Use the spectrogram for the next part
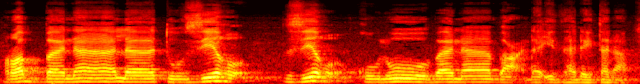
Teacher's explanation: Tuzi' tu dah jadi huruf ain, sedangkan dia bukan huruf ain, huruf gha.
